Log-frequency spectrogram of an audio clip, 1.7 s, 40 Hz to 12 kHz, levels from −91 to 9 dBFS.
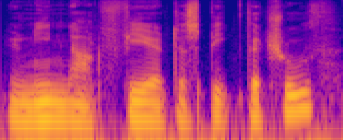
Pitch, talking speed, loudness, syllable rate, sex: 95 Hz, 280 wpm, -15 LUFS, 5.0 syllables/s, male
